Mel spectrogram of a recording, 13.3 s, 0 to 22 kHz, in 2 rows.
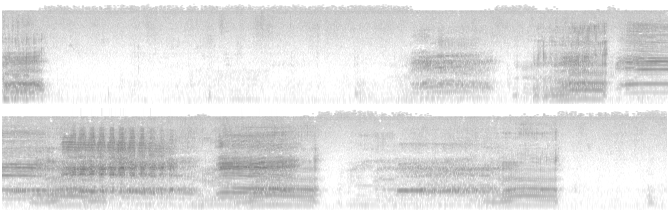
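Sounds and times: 
restless sheep bleating in shed: 0.0s - 0.5s, 4.0s - 12.3s.

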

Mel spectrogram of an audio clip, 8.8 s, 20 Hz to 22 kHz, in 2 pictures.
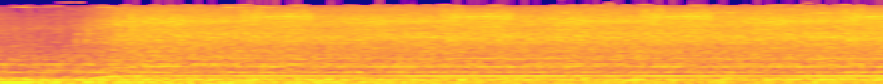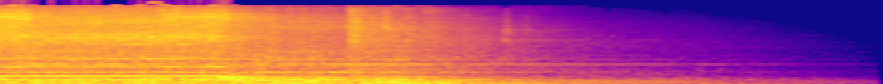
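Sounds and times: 
machine motor whine: 0.2s - 6.8s.

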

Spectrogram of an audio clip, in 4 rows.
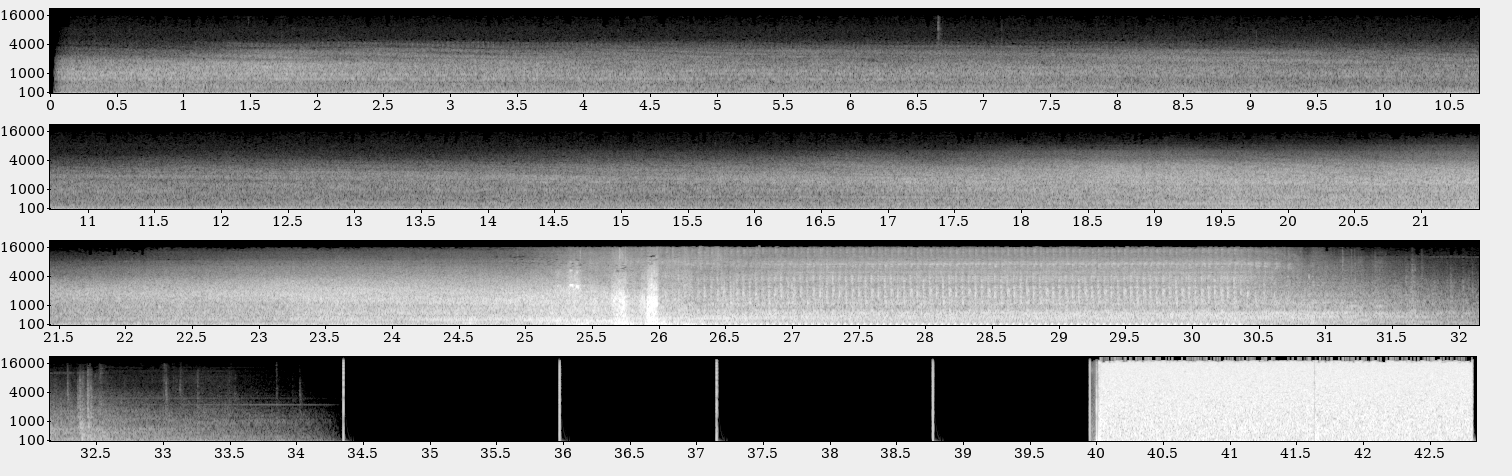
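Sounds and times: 
2005 Smart Fortwo car pulling up and stopping fast: 0.2s - 33.8s, 40.0s - 42.8s.

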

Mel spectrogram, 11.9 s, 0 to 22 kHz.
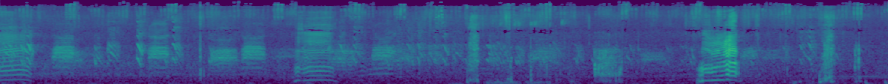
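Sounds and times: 
crickets in early evening: 0.0s - 11.8s
British Saanen goat annoyed bleating in a field: 3.9s - 4.6s, 9.3s - 10.0s.

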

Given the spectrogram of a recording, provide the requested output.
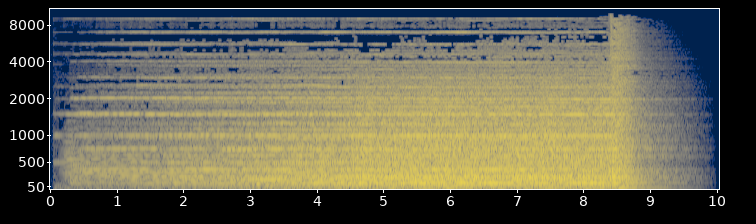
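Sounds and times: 
orchestral finale: 0.3s - 9.4s.

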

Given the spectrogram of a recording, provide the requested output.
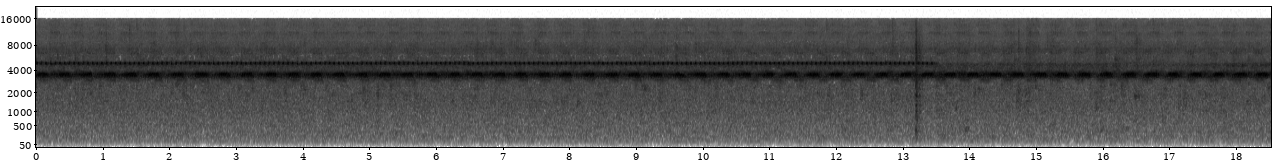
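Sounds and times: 
crickets trilling at night in a zen garden beside a koi pond in Kyoto, Japan: 0.0s - 18.5s
sharp click: 13.2s - 13.4s.

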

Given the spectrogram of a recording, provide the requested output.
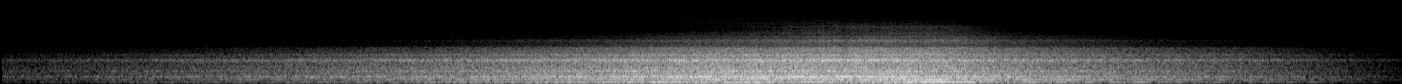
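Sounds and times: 
horror music: 3.2s - 12.7s.

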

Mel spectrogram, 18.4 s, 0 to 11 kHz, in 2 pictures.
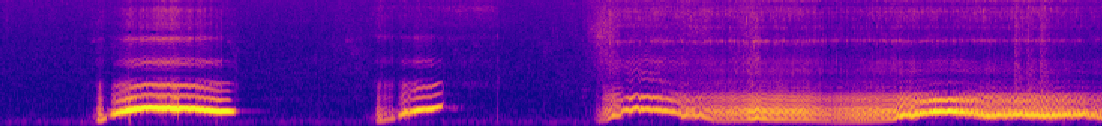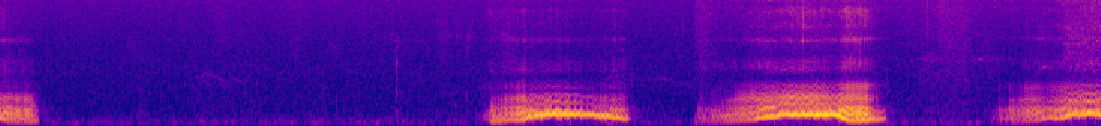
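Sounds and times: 
domestic tom cat growling and yowling: 0.8s - 2.0s, 4.9s - 9.6s, 13.2s - 16.6s, 17.5s - 18.3s.

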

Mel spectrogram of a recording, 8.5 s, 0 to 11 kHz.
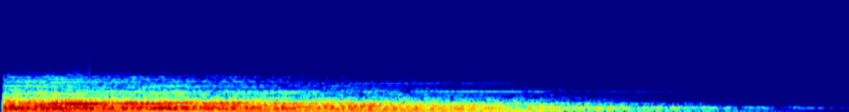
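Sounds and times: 
deep dark horror hit: 0.0s - 6.4s.

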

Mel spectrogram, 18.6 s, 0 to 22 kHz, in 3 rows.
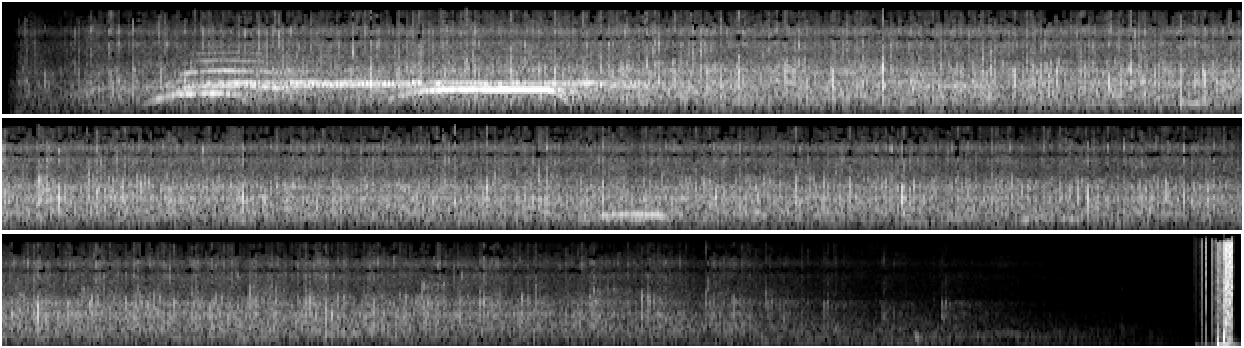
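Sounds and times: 
crowd applause at a graduation in an auditorium: 0.0s - 16.6s
audience cheering at a graduation: 0.4s - 5.1s.

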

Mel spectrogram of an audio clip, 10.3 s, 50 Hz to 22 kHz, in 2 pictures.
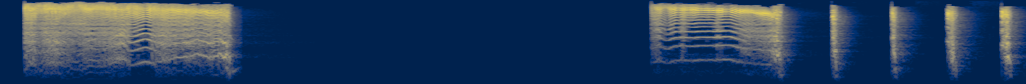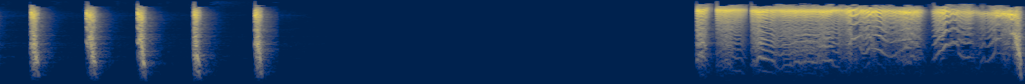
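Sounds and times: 
human kissing: 0.1s - 1.2s, 3.3s - 6.6s, 8.6s - 10.2s.

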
